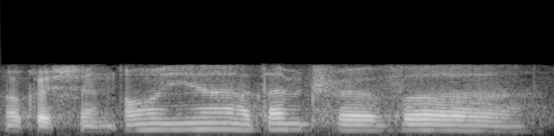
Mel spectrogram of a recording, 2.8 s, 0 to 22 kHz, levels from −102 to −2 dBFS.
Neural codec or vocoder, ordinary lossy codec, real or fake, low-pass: none; AAC, 16 kbps; real; 3.6 kHz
